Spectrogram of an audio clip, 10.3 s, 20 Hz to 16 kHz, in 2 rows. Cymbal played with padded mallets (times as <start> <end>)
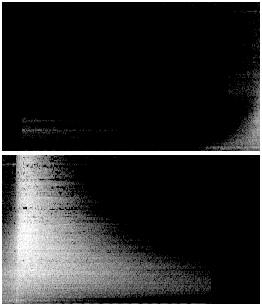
4.6 8.3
